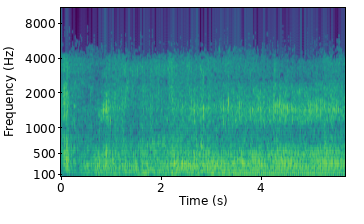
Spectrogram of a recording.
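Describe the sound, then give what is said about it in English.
A boat motor starts up and keeps running, settling quickly into a continuous, throbbing low drone that holds steady and fairly loud. “Start the motor up again.”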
